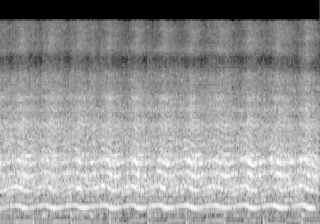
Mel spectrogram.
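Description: Countertop blender motor running at high speed, blending almond milk, matcha and spices, with a steady, slightly wavering pitch.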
